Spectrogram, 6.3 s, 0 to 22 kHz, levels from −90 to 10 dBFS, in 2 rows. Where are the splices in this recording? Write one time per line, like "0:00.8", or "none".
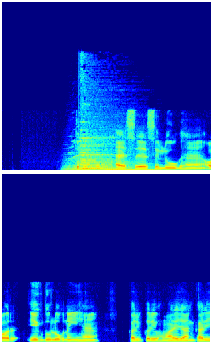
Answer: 0:01.2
